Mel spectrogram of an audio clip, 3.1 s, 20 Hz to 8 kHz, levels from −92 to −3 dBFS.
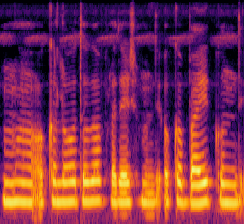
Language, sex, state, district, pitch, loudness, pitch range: Telugu, female, Andhra Pradesh, Sri Satya Sai, 225 Hz, -15 LUFS, 210-230 Hz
